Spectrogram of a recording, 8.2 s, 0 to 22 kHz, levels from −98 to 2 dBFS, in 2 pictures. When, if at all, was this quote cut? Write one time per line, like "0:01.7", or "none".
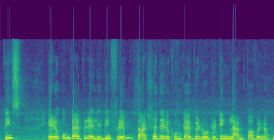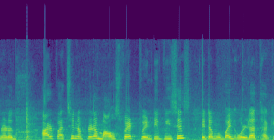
0:02.0
0:04.3
0:07.1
